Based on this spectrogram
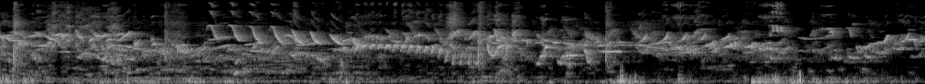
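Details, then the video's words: Young white-rumped shama used as a lure for training: lively song of rapid repeated whistled notes in quick runs, some sweeping downward, mixed with harsh chatter, delivered almost nonstop, with occasional low knocks in the background. "murai batu muda. cakep buat pancingan"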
